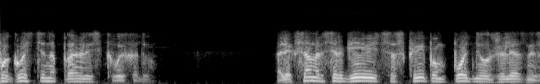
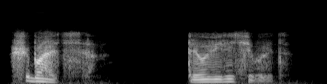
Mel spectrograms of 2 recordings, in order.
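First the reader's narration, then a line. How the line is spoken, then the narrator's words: Sigh. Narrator (Russian): вздохнул Александр Сергеевич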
